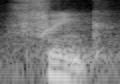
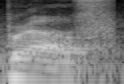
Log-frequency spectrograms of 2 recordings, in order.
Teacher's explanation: swapping the TH for F or V. So think sounds like fink, and brother sounds like bruv. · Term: Cockney accent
